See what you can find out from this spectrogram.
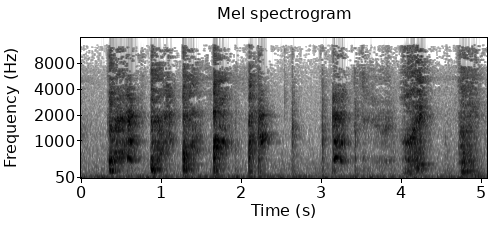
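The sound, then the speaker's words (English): Sickly coughing voiced by a person imitating a frail, elderly man: many harsh, raspy coughs in uneven clusters with short gaps, moderately loud, some hoarse and drawn out. “Coughs sickly several dozen more times.”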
